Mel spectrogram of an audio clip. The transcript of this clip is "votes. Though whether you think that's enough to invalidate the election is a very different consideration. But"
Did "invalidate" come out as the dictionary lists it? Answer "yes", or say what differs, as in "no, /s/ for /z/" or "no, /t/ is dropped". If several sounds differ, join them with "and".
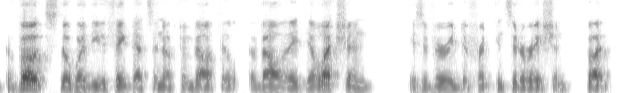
no, /l/ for /n/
